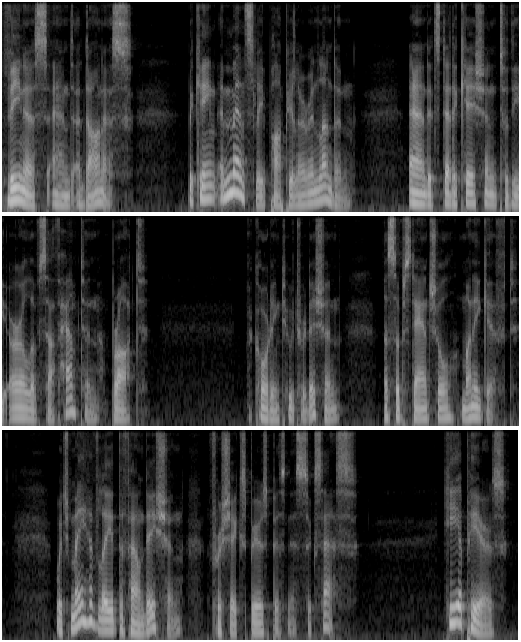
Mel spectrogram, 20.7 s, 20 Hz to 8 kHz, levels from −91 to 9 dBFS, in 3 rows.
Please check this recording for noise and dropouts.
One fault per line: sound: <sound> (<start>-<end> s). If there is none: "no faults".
no faults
